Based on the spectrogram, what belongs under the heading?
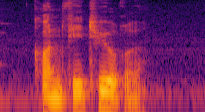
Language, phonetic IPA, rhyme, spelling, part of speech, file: German, [ˌkɔnfiˈtyːʁə], -yːʁə, Konfitüre, noun, De-Konfitüre.ogg
- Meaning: jam, confiture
